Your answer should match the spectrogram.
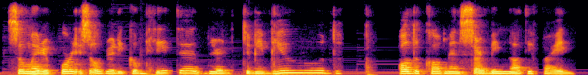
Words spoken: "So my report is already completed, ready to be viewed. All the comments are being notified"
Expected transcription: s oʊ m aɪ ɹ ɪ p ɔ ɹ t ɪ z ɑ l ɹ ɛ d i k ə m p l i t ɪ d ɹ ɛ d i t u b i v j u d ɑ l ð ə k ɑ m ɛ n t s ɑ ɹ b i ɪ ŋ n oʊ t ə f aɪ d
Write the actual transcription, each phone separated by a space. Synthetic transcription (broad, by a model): s oʊ m aɪ ɹ ɪ p ɔ ɹ t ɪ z ɑ l ɹ ɛ d i k ə m p l i t ɪ d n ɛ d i t u b i b j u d ɑ l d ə k ɑ m ɛ n t s ɑ ɹ b i ɪ ŋ n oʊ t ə f aɪ d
